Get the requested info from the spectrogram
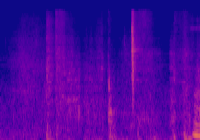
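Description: Paper rustling as a paperback book's cover is lifted and its pages handled, with a few crisp flicks of paper.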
